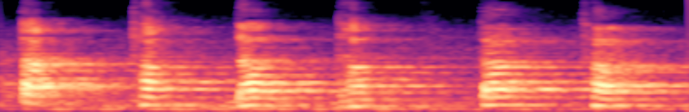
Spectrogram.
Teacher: जिह्वा जो है वो दांत की जड़ में लगेगी। कहाँ लगेगी, दांत में, इसलिए इनका उच्चारण स्थान दंत्य माना गया है। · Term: दंत्य वर्ण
